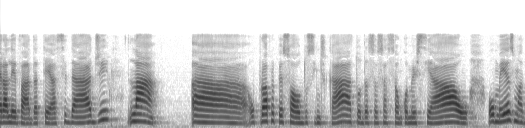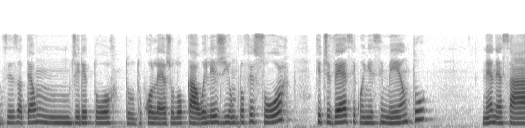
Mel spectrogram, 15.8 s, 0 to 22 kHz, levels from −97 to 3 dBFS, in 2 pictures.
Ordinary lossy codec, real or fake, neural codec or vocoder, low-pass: none; real; none; 7.2 kHz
